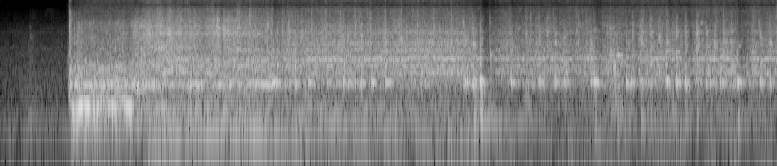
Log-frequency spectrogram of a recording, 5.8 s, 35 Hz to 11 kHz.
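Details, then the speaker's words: 1970 Chevrolet C20 305 V8, sat 13 years, started on fuel poured in the carb on a 40–45°F day: it catches abruptly, with a loose, uneven metallic rattle under idle; owner suspects a nut rolling in the bell housing. "holy crap guys that started with absolutely no issue whatsoever however it sounds like the squirrels got into the bell housing sounds like there's a one of those a walnut or whatever those are one of these guys rolling around in the bell housing"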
